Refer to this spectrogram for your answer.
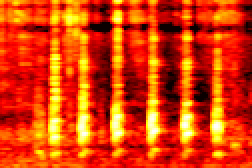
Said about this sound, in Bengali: এখানে হচ্ছে আমাদের আবার ফার্মি মুরগি মোরগ আছে।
